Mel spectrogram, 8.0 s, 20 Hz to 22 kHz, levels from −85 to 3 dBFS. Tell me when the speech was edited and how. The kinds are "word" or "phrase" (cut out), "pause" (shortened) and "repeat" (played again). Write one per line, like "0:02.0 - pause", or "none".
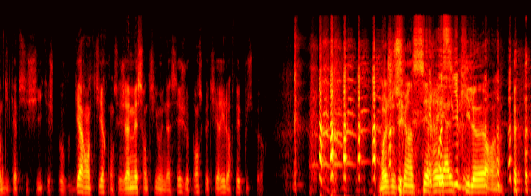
none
